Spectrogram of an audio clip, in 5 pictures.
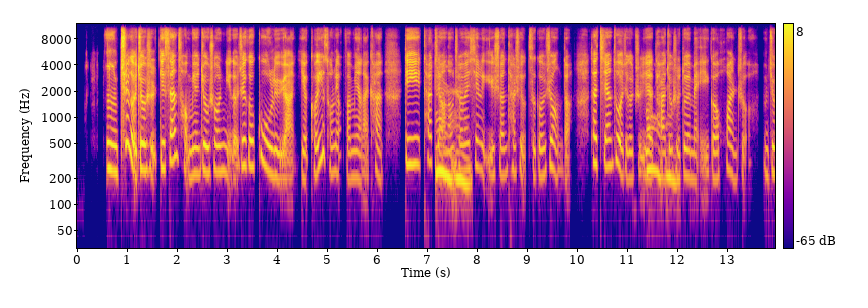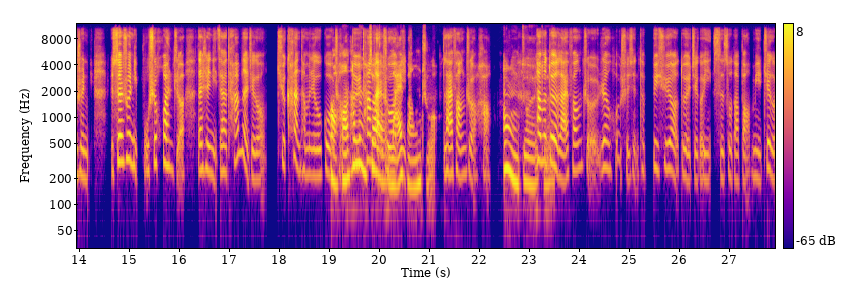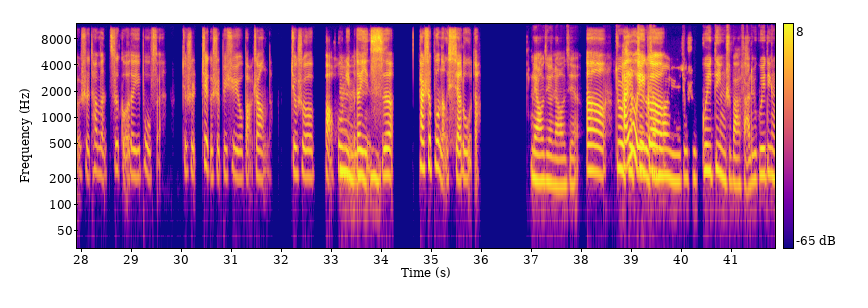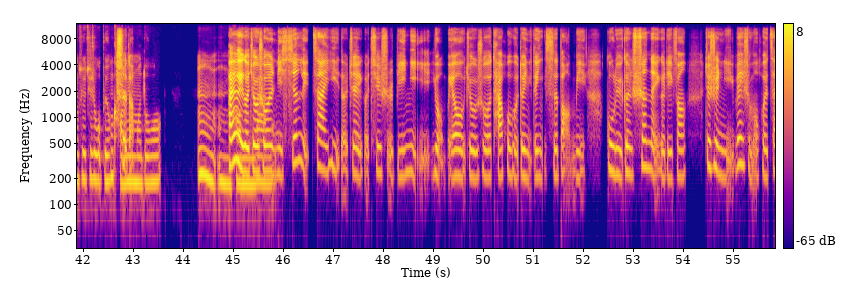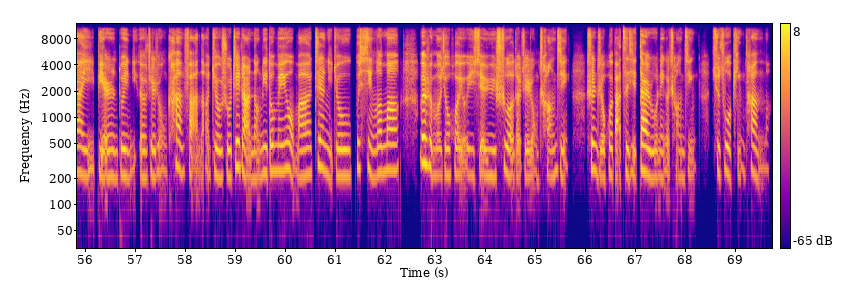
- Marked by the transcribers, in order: other background noise; tapping; other noise
- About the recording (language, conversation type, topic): Chinese, advice, 我想寻求心理帮助却很犹豫，该怎么办？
